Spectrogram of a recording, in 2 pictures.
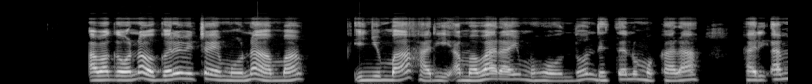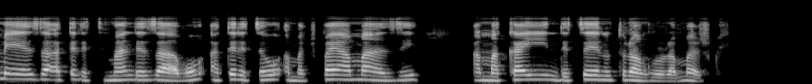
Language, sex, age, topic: Kinyarwanda, female, 25-35, government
